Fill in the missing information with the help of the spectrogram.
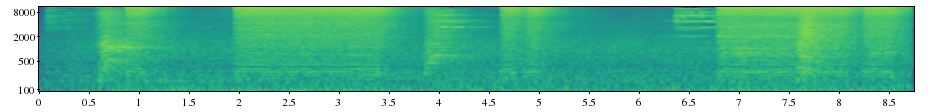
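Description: Channel-intro sound design: a steady low rumble with several whooshing sweeps as animated titles fly in.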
